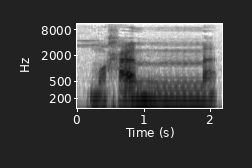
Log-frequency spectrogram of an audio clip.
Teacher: میم مشدد ہے، گنہ کے ساتھ ادا ہوگا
